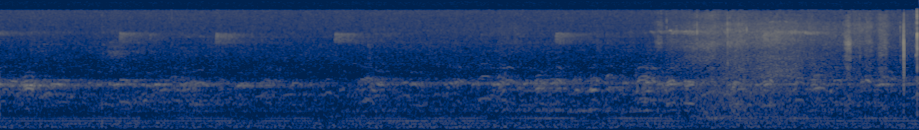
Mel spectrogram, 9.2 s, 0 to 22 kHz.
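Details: Geese landing in a wheat pasture on the morning of October 25th, recorded from a deer stand. A constant chorus of distant honks, followed by rustling and handling noise toward the end.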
